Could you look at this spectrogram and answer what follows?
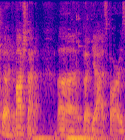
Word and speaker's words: Warsteiner: Pronounce it with an SH. There you go. Warsteiner.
